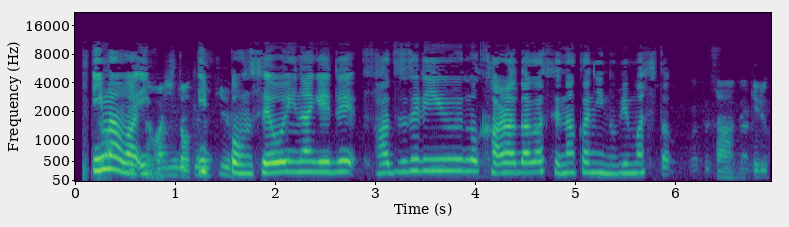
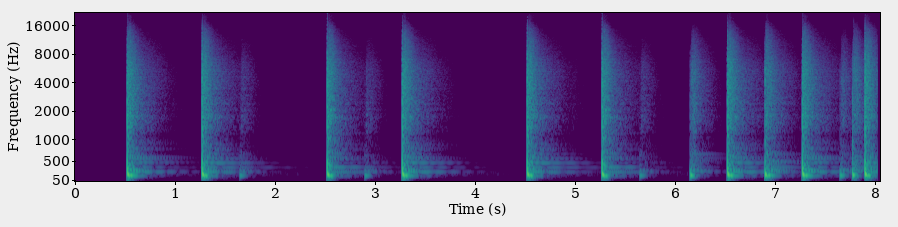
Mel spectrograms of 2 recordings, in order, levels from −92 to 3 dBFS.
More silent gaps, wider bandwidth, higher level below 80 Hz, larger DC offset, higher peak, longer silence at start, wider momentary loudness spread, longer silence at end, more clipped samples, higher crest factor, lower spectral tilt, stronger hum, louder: neither; second, 10 kHz vs 19.5 kHz; about the same, -74 dBFS vs -72 dBFS; neither; first, -6 dBFS vs -10 dBFS; second, 0.1 s vs 0.5 s; first, 20 LU vs 15 LU; about the same, 0.05 s vs 0 s; neither; second, 18 dB vs 28 dB; about the same, -4 dB/octave vs -4 dB/octave; neither; first, -24 LUFS vs -35 LUFS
